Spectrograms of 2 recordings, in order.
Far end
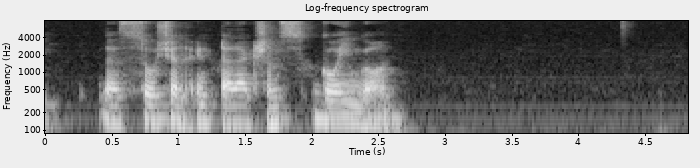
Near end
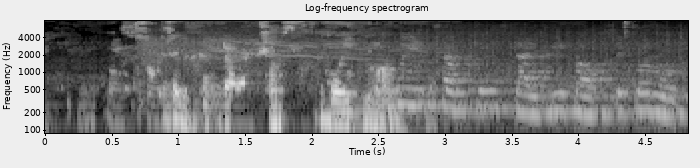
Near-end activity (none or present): present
